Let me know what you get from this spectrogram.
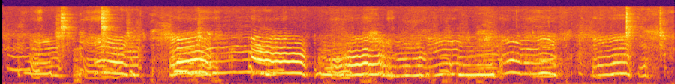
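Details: Newborn Weimaraner puppies, zero to four days old, squeal and whimper in overlapping high, wavering cries, several voices calling over one another in quick bursts with brief pauses, a steady chorus of thin, rising and falling squeaks.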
